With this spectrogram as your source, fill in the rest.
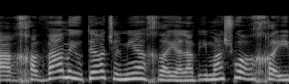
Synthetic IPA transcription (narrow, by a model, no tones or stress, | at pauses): aːʁχavame̞juteʁet̪ʃelmiaːχʁajalavimaʃuaʁχai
